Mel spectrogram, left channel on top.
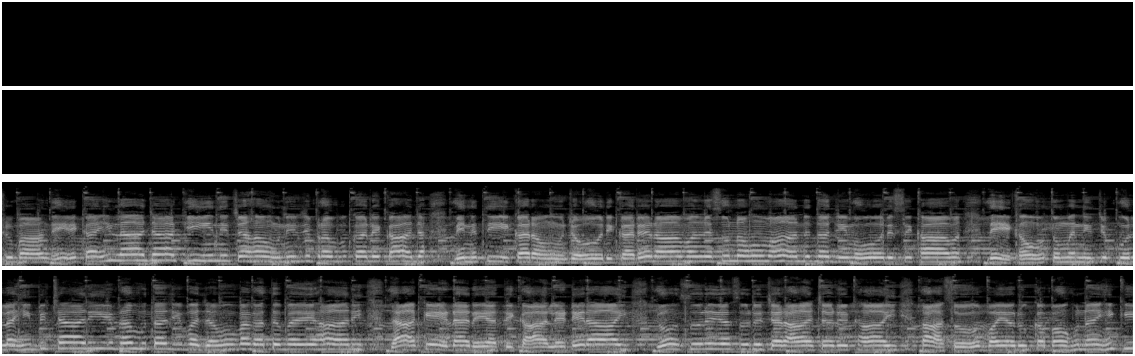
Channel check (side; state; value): left; silent; 62 dB below the other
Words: बांधे कैलाजा, कीन चाहूँ निज प्रभु कर काजा। विनती करऊँ जोर कर रावण, सुनहु मान तजि मोर सिखावन। देखऊँ तुम निज पुलहि बिचारी, भ्रम तजि बजऊँ भगत बहारी। जाके डरे अति काल डेराई, जो सुर असुर चराचर खाई। तासो बयरु कबहु नहीं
